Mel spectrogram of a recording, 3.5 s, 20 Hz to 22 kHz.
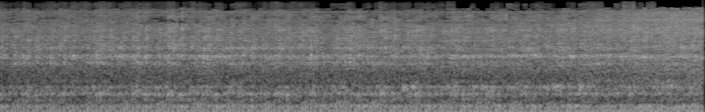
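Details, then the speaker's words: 1966 Chevy truck, engine cold just after cranking: low, uneven lope with wandering beats at idle; owner says it doesn't idle well cold and needs a little carburetor work, though it improves once warmed up. "Well, we got a little carburetor work to do. You don't idle too good when it's cold."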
